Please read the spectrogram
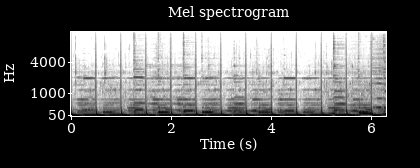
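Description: Background music: an instrumental stretch of a pop-rock song with a steady beat and a heavy bass line.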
